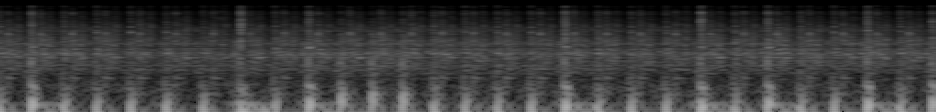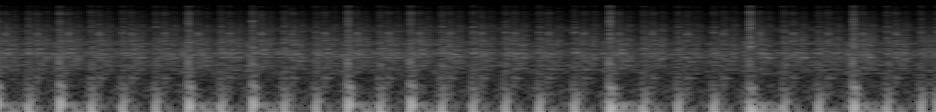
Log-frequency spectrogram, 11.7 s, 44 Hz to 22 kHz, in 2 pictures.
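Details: Petter A11 (A1 series 2) single-cylinder vintage stationary engine, owned 12-13 years, sat damp in a container for four years; slow beat, two to three firings a second, uneven, stumbling and missing; rough running, owner suspects fuel starvation from dirt in the carburettor.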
